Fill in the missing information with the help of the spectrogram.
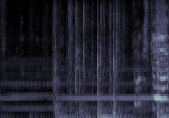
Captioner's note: rattling the doorknob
